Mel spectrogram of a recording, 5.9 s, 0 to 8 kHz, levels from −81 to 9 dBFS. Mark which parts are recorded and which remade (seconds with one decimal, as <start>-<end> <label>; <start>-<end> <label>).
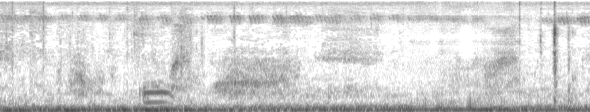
0.0-4.1 recorded; 4.1-5.2 remade; 5.2-5.9 recorded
